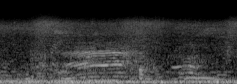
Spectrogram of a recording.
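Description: A voice making long, wavering drawn-out sounds twice, over a steady low hum.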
